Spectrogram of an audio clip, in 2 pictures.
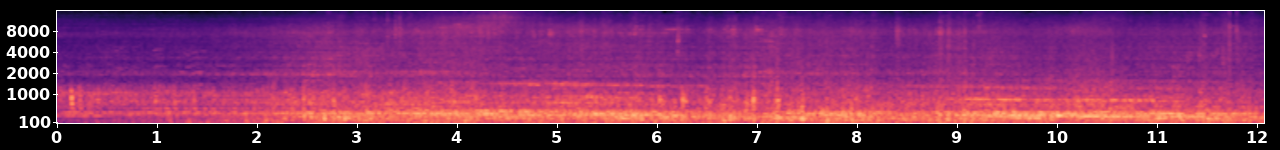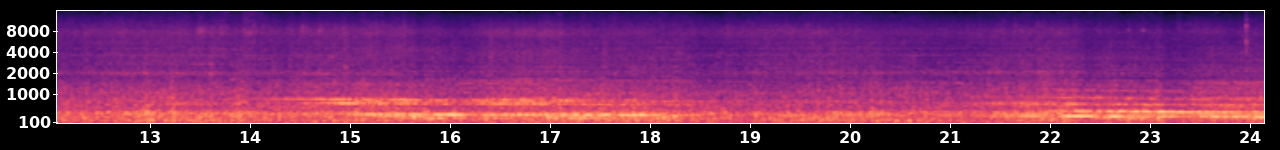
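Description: Electric multiple unit (EMU) suburban trains passing close by, getting loud about two seconds in: a steady rush of wheels on rail with rapid clickety-clack, and pitched tones heard at times over it.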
